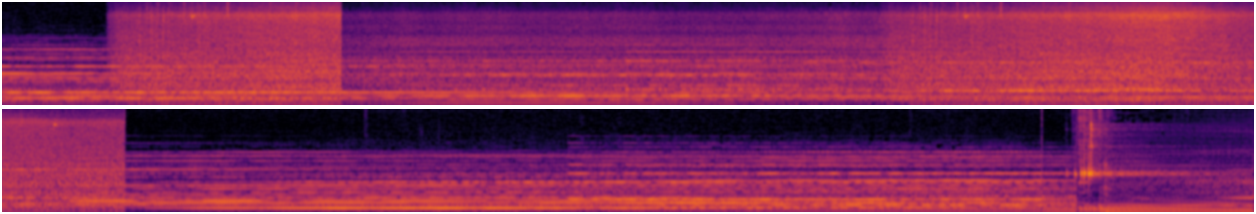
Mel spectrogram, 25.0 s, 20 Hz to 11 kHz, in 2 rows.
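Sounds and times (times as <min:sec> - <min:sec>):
soft ambient music: 0:00.0 - 0:25.0
car passing by: 0:01.1 - 0:13.8.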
